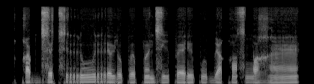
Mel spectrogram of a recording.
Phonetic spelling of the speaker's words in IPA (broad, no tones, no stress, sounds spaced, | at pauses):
q ɪ b d͡z ə t͡s r u r ə y̯ ɾ ʊ p ə p ə̃ d͡z i p ɛ ɾ ɪ p u ɓ i q ĩ sˤ ŋ ɪ ʁ æ̃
